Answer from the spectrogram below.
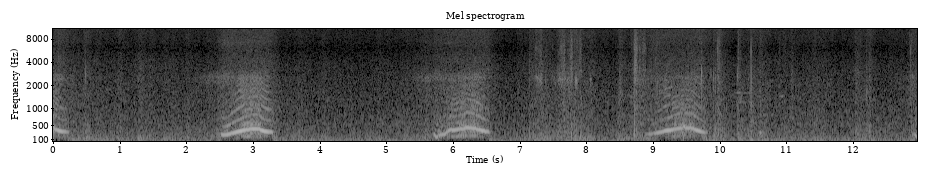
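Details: Sleeping cat, soft squeaky whistling snores about every three seconds over steady hiss; snoring.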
